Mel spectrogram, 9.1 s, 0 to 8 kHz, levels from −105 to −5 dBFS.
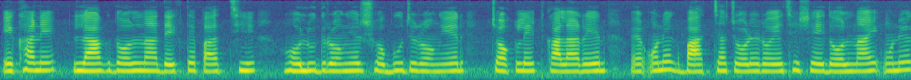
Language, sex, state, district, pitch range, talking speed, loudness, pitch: Bengali, female, West Bengal, Jhargram, 235-250 Hz, 130 wpm, -16 LUFS, 245 Hz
